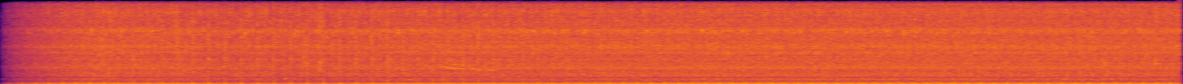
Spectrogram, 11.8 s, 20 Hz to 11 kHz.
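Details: 1997 Ford Ranger rough, loping idle with a chuffing miss: compression test shows cylinder 1 dead at 60 psi versus 180 psi on the others; leak-down air escapes from crankcase breather, oil cap and dipstick tube, indicating cracked rings in cylinder 1.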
